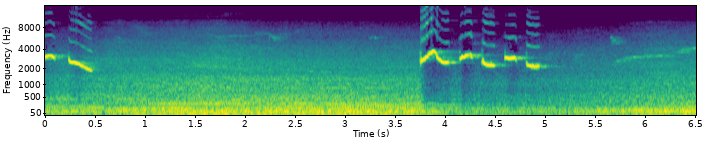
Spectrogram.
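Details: Orange-headed thrush song used to prompt other birds to sing. A falling whistle is cut off at the start, then one full phrase of clear whistled notes with wavering, stepped pitch, set against steady low rumbling noise.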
